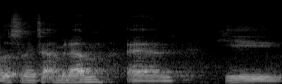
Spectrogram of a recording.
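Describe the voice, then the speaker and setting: Audible room echo and noticeable background noise surround a man speaking with an American accent. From New York. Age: 30s. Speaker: rapper. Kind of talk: casual interview. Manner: hesitant, many fillers.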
